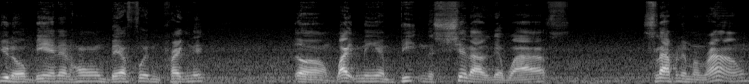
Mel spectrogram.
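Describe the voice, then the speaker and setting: With noticeable background noise, a speaker with an American accent talks at a moderate pace with ordinary pitch variation and long, frequent pauses. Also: man, medium pitch for a man. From US Midwest, Chicago. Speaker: vlogger. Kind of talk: casual monologue.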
